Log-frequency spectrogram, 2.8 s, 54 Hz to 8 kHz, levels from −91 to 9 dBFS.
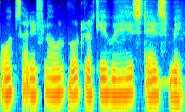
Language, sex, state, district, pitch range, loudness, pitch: Hindi, male, Arunachal Pradesh, Lower Dibang Valley, 120-125 Hz, -18 LUFS, 120 Hz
